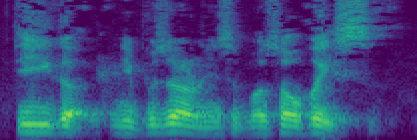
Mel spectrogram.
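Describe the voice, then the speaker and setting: A middle-aged pastor preaches a sermon as animated storytelling, acting out dialogue, making half-joking asides, and mixing in the odd English word. His voice is medium in pitch and his delivery rapid-fire.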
